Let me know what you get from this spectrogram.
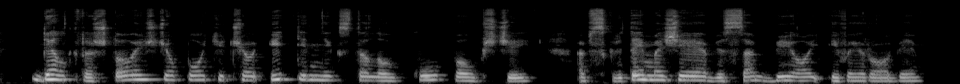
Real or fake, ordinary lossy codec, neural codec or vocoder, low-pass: real; AAC, 64 kbps; none; 14.4 kHz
